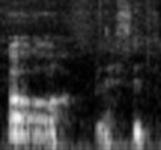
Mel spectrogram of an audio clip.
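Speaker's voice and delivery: fond whisper, bless him; soft whispered affection; whispered aside. Real, not acted. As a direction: breathe it out tenderly. Fond aside after laughing.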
